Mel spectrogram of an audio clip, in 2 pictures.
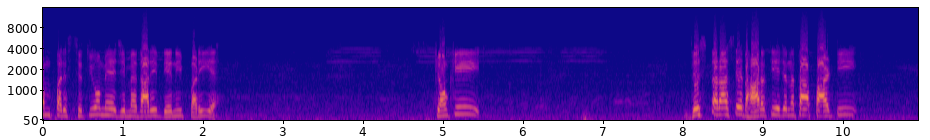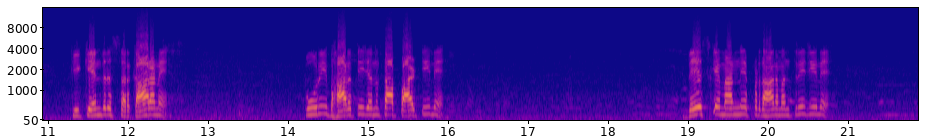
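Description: A man speaks calmly into microphones in short bursts, with pauses between.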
